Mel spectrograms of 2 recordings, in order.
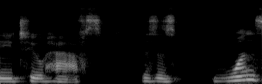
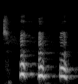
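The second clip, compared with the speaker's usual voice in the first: high loud laugh at her slip; a real laugh breaking out; burst of laughter; 10 dB louder than usual. Real, not acted. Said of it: "laughs at her own slip".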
